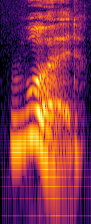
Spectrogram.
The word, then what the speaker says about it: would: oh you says oh do you hear the L no you do not the L is silent and so it is wood it sounds just like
